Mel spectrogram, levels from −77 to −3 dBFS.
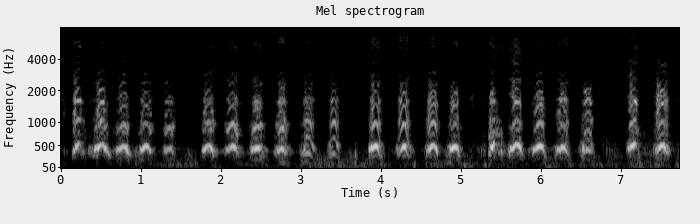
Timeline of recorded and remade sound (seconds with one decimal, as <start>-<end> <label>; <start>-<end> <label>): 0.0-3.1 remade; 3.1-4.8 recorded; 4.8-7.7 remade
